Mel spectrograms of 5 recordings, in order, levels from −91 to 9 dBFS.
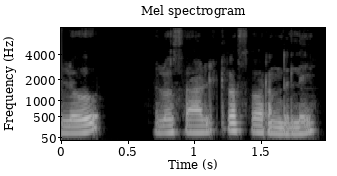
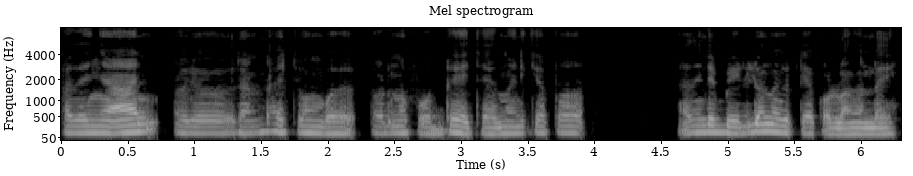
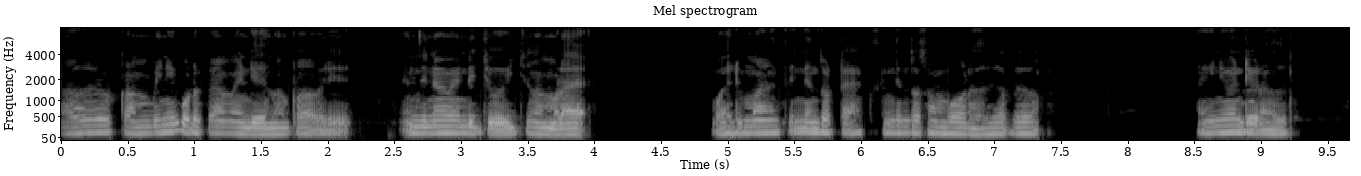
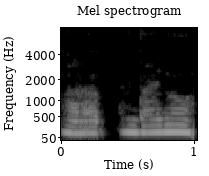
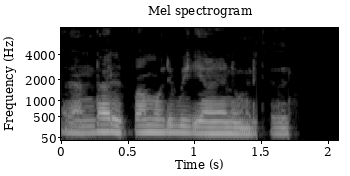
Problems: low volume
